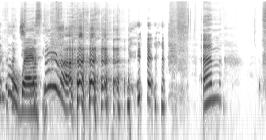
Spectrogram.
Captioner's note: laughter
